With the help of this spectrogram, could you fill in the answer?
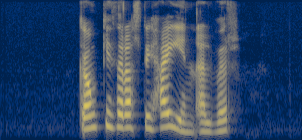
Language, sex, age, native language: Icelandic, female, 30-39, Icelandic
